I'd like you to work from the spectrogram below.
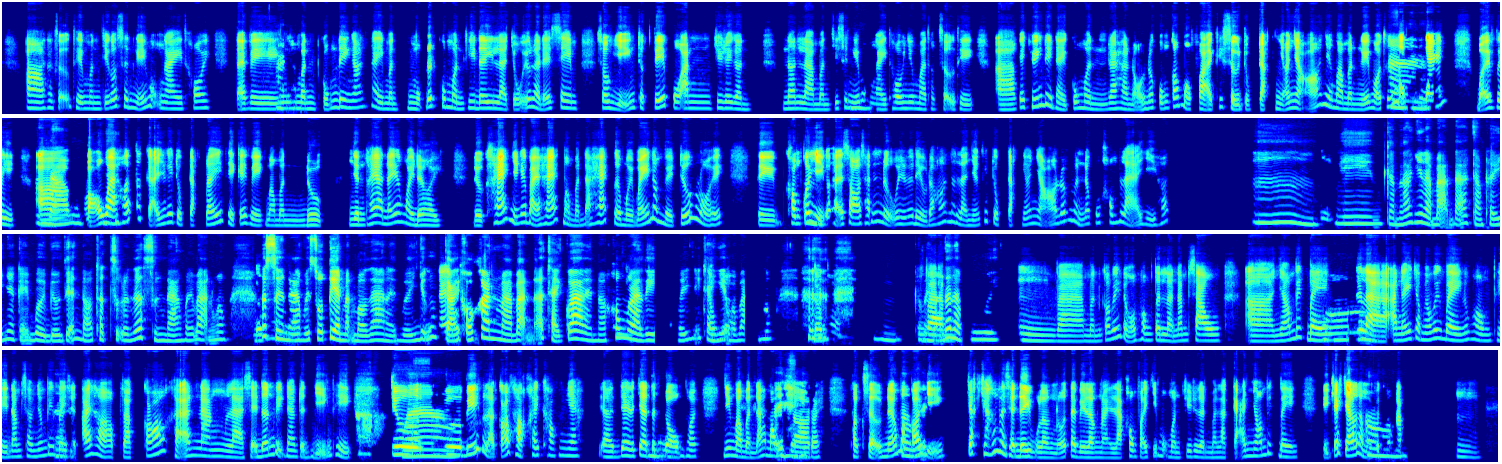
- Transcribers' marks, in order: other background noise; tapping; chuckle; chuckle; chuckle; laughing while speaking: "chắc chắn"
- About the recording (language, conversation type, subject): Vietnamese, podcast, Điều gì khiến bạn mê nhất khi xem một chương trình biểu diễn trực tiếp?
